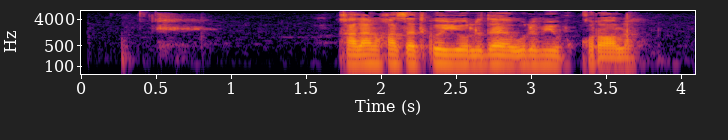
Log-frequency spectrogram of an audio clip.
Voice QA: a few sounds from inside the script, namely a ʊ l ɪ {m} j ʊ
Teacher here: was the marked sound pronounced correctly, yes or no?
yes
